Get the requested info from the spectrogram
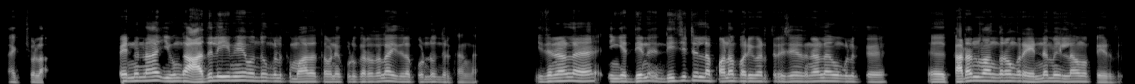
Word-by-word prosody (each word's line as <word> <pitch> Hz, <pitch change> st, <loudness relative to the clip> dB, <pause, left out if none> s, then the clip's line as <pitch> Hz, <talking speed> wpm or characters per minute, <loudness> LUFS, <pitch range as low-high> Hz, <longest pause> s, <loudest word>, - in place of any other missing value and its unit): ஆக்சுவலா. -, -, -6 dB, 0.7 s
இப்ப -, -, 0 dB
என்னன்னா 170 Hz, +2 st, +1 dB, 0.2 s
இவங்க 150 Hz, 0 st, 0 dB
அதுலயுமே 180 Hz, +6 st, +3 dB
வந்து 165 Hz, -1 st, -3 dB
உங்களுக்கு 145 Hz, -4 st, -6 dB
மாதத் 130 Hz, 0 st, +1 dB
தவணை 120 Hz, 0 st, -2 dB
கொடுக்கிறதுலாம் 130 Hz, +4 st, -2 dB
இதுல 125 Hz, -1 st, -2 dB
கொண்டு 120 Hz, +2 st, -5 dB
வந்துருக்காங்க. 100 Hz, -3 st, -10 dB, 0.7 s
இதனால 155 Hz, +5 st, +2 dB, 0.4 s
நீங்க 140 Hz, 0 st, 0 dB
தின 150 Hz, +2 st, +2 dB
டிஜிட்டல்ல 175 Hz, +1 st, 0 dB
பணம் 155 Hz, +2 st, +1 dB
பரிவர்த்தனை 145 Hz, -2 st, -1 dB
செய்றதுனால 145 Hz, +2 st, 0 dB
உங்களுக்கு, 130 Hz, -4 st, -5 dB, 0.6 s
அ -, -, +1 dB, 0.2 s
கடன் 160 Hz, +6 st, +5 dB
வாங்குறங்குறோம்ன்ற 160 Hz, -4 st, +2 dB
எண்ணமே 150 Hz, +2 st, 0 dB
இல்லாம 130 Hz, 0 st, 0 dB
போயிருது! 100 Hz, -2 st, -6 dB
145 Hz, 145 wpm, -23 LUFS, 125-160 Hz, 0.7 s, கடன்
